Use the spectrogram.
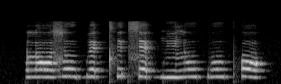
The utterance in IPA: l ɔ˨ z o˦˨ ʊ̯ b ɛ˦ ʔ tʰ ɪ˦ ʔ s ɛ˦ ʔ b ĩ˨ l o˦ b o˦ ʊ̯ pʰ ɔ˦˨

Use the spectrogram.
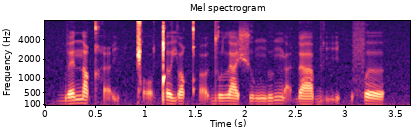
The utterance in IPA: b ɛ n a qʰ ḭ | ǁ ɔ̰ ǃ ə j u qʼ ṵ d u l a ʃ u ŋ ɯ ŋ a̰ ɗ a b ḭ | f ə

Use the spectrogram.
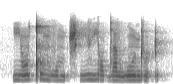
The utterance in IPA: j ɔ̃ ǃ ʊ m v ɔ m ʈ͡ʂʰ i v j ɔ d̪ a v w ũ ɖ u ʈ

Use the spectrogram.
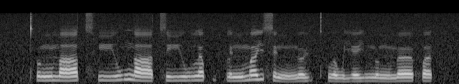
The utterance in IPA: t̪ʰ ʊ˨˧ ŋ m aː˨˥ t͡sʰ iː˨˥ w n̪ aː˨ t͡s iː˨˧ w l ɐ˧ p̚ ɐ˨ p̚ l ɪ˨˧ ŋ m ɐ˥ j s ɪ˨˩ ŋ n̪ ɵ˨˥ ɥ kʷʰ ɐ˨ w j e˨˧ j n̪ ʊ˨ ŋ m œː˧ f ɐ˧ t̚

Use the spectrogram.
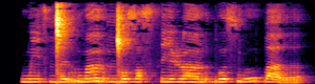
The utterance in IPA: w ĩ s ŋ͡ǀ ɘ r w ɐ̃ː r ŋ͡ǀ o z ɔ s θ iː ɭ ɐ̃ː r b ʊː s w o̤ b a r

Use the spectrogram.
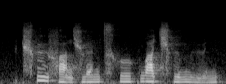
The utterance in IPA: t͡ɕʰ y˥˩ f a̰˨˩ n ɕ ɥ ɛ˧˥ n t͡sʰ ɹ̩˥ k w ä˥ t͡ɕʰ y˧˥ m y̰˨˩˦ n

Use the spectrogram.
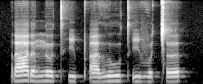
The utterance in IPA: ɾ a ɾ ə n ɵ tʰ i pʼ a ð u tʼ i v ɵ ǀ ə

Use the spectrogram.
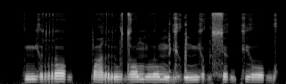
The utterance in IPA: mʲ o r ɔ ɡ pː ɑ r u d ɔ m l o m ɡʲ o ɡ mʲ ɔ ɡ s ø ɡ kʲ o ɡ

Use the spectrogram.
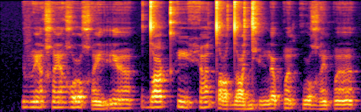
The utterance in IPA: v ẽ˦ χ ẽ˦ ʁ u˦ χ ẽ˨ rʲ ɐ̃˦ | dˤ u˦ kʰ ĩ˦ h ĩ˦ tˤ u˨ dˤ u˨ dʲ ʉ˨ n ɐ˧ p ɐ̃˧ k u˨ ʁ ẽ˨ p ɐ̃˧

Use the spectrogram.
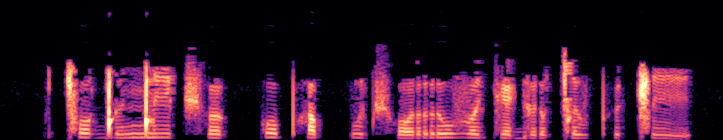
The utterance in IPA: ǀ o ɡ͡ǃ ɨ ŋ͡ǃ i t͡ʃʰ ɵ kː o pʰ ɐ pː u t͡ʃʰ o r u v ɵ i̯ kʲ a ɡʲ u ɾ u ǀ ɨ v pʰ ʉ ǁ i

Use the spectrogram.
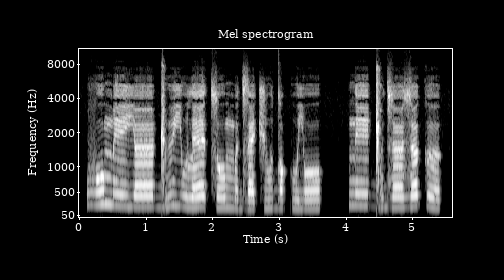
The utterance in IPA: v o m eː j œː ɡ͡ǁ ʉ j u l ɛ t͡s o m ɵ d͡z æ t͡ʃ u d ɔ k u j o | n eː ɡ͡ǁ ɵ d͡z œː z œ k ɵ

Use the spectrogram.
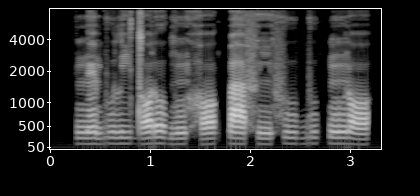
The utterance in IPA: n ɛ̃˨ b u˨ l i˨ d ɔ˨˦ ɾ o˦˨ ɡ ũ˨ h ɔ˨˦ k͡p a˦˨ f ĩ˧ f u˦ b u˦ k͡p ũ˦ ɾ ɔ˧

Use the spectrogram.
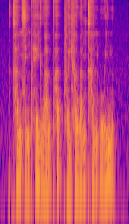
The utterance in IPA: kʰ ɐ˧ n s ɪ˨˩ ŋ pʰ e˧ j w aː˨˥ w pʰ ɐ˥ p̚ f ɐ˨ j f ɐ˧ w ɐ˨˥ ŋ kʰ ɐ˨˥ n p uː˨˥ j n̪ ʊ˨˥ k̚

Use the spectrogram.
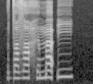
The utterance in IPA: d ɐ˨ zˤ a˨ h ɘ˨ m a˦ ʔ i˥

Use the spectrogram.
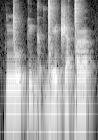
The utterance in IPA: ŋ͡ǀ u k i ɡʲ ɔ̤ ʔ ɡ͡ǀ e d͡ʒ a ǀ ɐ

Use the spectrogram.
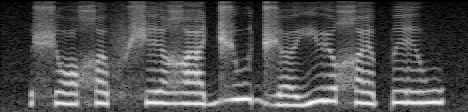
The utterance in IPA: ʃ ɔ˧ χ ə˧ f ʃ e˧ ʁ a˧ d͡ʒ u˦ d͡ʒ œ˨ j y˦ χ ɛ˧ p e˦ w

